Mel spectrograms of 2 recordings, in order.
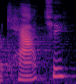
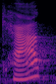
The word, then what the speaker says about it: cat: And then you may hear badgy instead of bad, or catchy instead of cat. And again, then it becomes a word with 2 syllables, which would be very confusing.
